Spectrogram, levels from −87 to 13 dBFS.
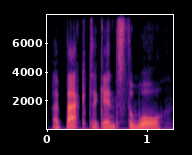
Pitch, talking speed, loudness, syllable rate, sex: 125 Hz, 235 wpm, -22 LUFS, 6.2 syllables/s, male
